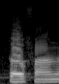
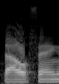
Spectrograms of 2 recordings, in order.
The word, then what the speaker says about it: Baofeng: I was trying this Baofeng or bowel Fang I've gotten corrected today on YouTube my last video was incorrectly pronounced but we all know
